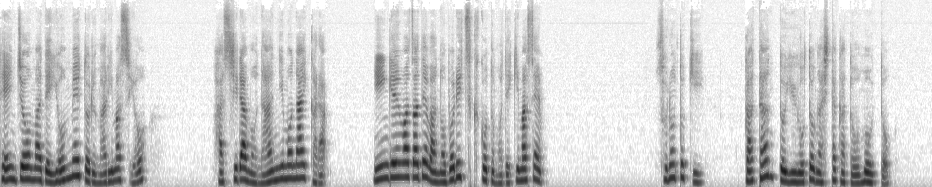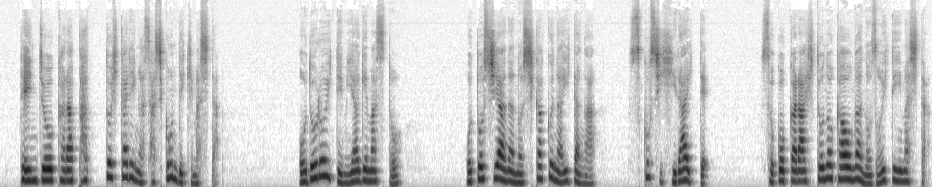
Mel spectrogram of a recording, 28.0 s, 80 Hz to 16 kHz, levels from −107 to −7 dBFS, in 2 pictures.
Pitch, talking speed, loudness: 185 Hz, 240 characters per minute, -30 LUFS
